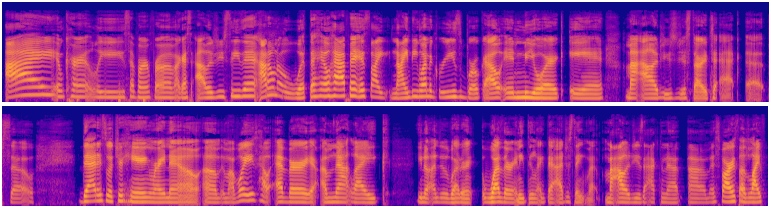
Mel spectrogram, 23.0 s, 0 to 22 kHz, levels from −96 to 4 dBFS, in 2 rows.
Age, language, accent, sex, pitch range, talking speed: 20-39, English, American, female, 170-210 Hz, 195 wpm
